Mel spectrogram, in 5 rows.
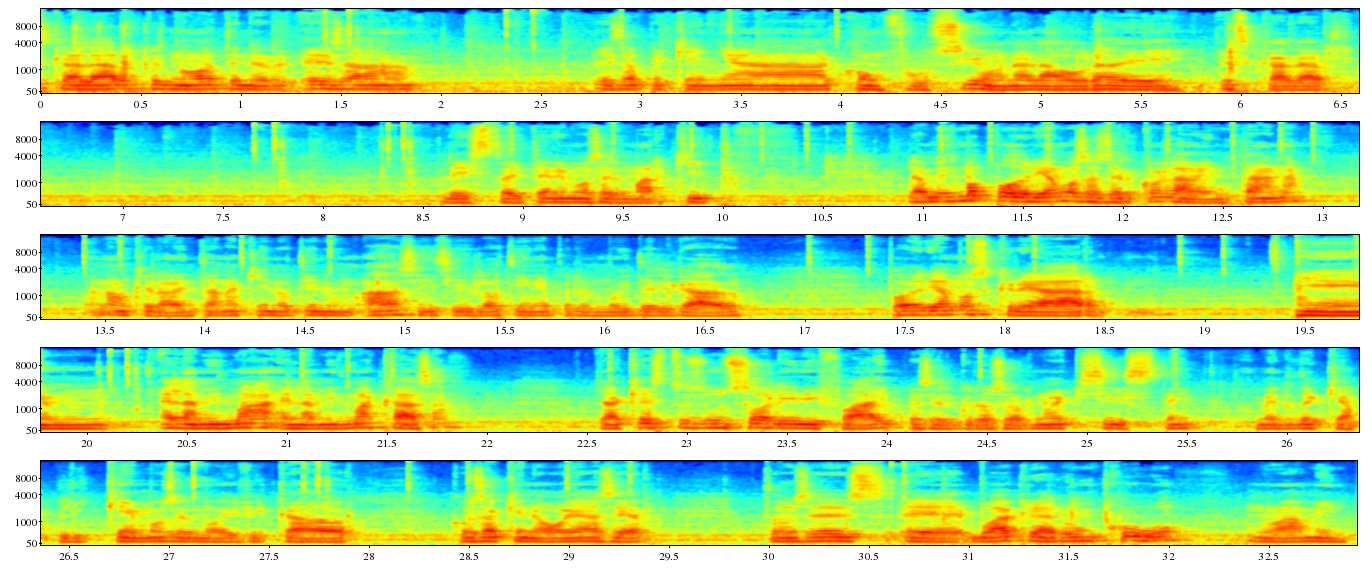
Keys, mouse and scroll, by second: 0.4 s, 2.5 KP_Divide, 3.1-3.6 middle drag, 3.8 scroll up 2, 4.2 middle click, 5.4 g, 8.5 click, 8.9 scroll down 2, 9.1-9.7 middle drag, 9.8 scroll down 1, 10.0 middle click, 10.6 shift+middle drag, 11.0 scroll up 1, 11.3 middle drag, 11.8-12.3 shift+middle drag, 12.4 middle click, 13.0 shift+middle click, 13.6 middle click, 14.1 scroll up 2, 14.4 shift+middle click, 17.2 middle click, 17.7-18.0 scroll up 1, 18.0 middle click, 18.6-19.1 scroll up 1, 19.1 middle click, 19.5 scroll up 1, 19.7 middle click, 20.3 click, 21.3 middle click, 21.5 scroll down 2, 21.7-22.9 middle drag, 24.7-25.8 middle drag, 27.2 click, 28.4 middle click, 29.0-29.5 shift+middle drag, 30.9 shift+right click, 31.7 shift+a.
